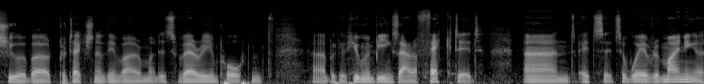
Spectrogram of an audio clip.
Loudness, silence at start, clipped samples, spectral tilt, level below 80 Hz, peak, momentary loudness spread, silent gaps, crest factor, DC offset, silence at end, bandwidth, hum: -26 LUFS; 0 s; under 0.1%; -5.5 dB/octave; -40 dBFS; -6 dBFS; 10 LU; none; 20 dB; under 0.1%; 0 s; 14 kHz; none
